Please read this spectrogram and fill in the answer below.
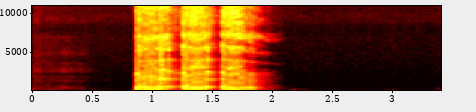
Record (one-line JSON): {"three_cough_length": "3.4 s", "three_cough_amplitude": 32768, "three_cough_signal_mean_std_ratio": 0.43, "survey_phase": "beta (2021-08-13 to 2022-03-07)", "age": "45-64", "gender": "Male", "wearing_mask": "No", "symptom_new_continuous_cough": true, "symptom_sore_throat": true, "symptom_fatigue": true, "symptom_loss_of_taste": true, "symptom_onset": "4 days", "smoker_status": "Never smoked", "respiratory_condition_asthma": false, "respiratory_condition_other": false, "recruitment_source": "Test and Trace", "submission_delay": "1 day", "covid_test_result": "Positive", "covid_test_method": "RT-qPCR"}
